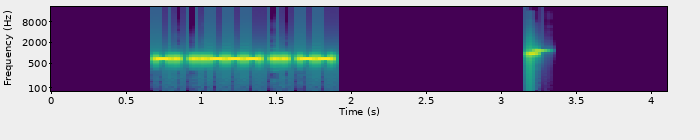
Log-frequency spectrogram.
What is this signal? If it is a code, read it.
Morse code, heard as a keyed tone, about 40 wpm, 700 Hz. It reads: N2IM
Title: USA Call Signs - 4 Characters - 4x Character Spacing - 40wpm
